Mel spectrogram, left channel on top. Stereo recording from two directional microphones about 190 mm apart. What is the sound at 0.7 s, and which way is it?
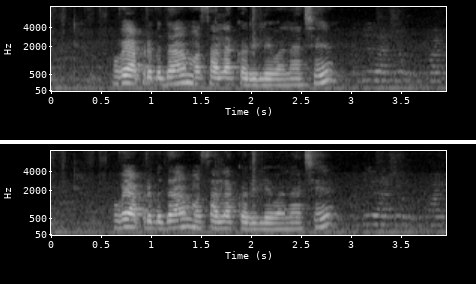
Speech, 60° left (ahead or behind).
